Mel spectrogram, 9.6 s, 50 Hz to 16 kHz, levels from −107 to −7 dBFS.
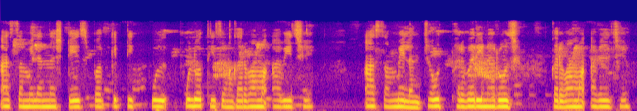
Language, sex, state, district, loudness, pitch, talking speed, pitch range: Gujarati, female, Gujarat, Valsad, -17 LUFS, 205 Hz, 120 wpm, 200-215 Hz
